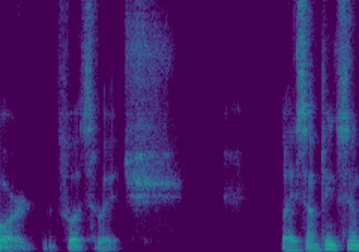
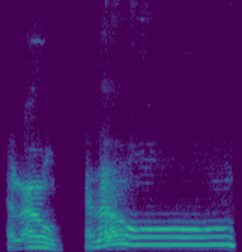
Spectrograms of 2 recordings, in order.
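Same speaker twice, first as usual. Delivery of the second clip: pedal effect; 6 dB louder, much slower than usual. Real, not acted. Testing mic through the pedal.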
